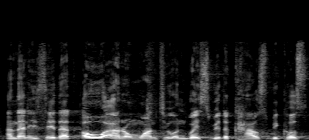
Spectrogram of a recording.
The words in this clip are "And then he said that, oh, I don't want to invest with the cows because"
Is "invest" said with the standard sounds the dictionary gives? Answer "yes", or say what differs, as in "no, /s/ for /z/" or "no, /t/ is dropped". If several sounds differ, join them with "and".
no, /w/ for /v/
